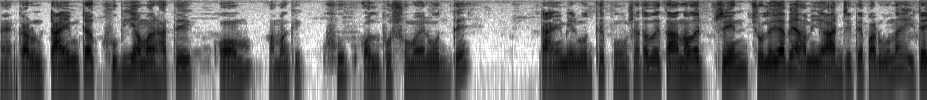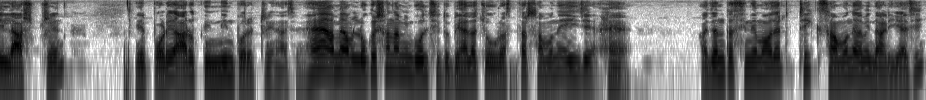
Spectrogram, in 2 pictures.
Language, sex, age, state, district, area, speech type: Bengali, male, 30-45, West Bengal, North 24 Parganas, urban, spontaneous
